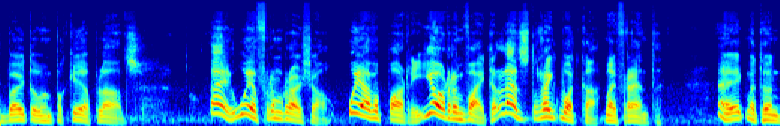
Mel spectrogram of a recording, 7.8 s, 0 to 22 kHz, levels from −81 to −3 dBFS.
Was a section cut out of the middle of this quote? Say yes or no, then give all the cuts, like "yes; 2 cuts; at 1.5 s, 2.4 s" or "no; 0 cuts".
yes; 1 cut; at 1.9 s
